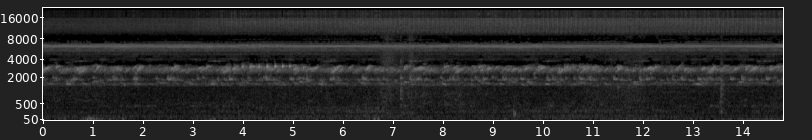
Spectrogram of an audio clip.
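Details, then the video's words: After rain at sunset in Jayuya's mountains, Puerto Rico, coquíes form a thick continuous chorus of chirps. A brief run of quick clicking taps stands out near the start, over a constant high insect whine. "Sonidos de Coquí"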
